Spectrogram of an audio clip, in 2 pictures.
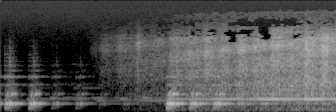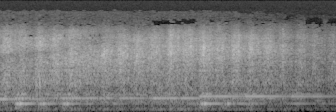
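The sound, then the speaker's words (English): A train bound for Liverpool moving along rails: a few rhythmic metallic clanks give way to a steady, loud rumbling roar with a constant droning hum, without any voices. “That evening, Holmes and I sat on the train bound for Liverpool.”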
